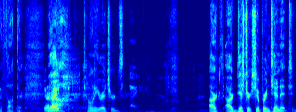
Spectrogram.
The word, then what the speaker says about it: Richard: when we were kids it's Richard bro is it J.R Richard it is Richard he might be related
